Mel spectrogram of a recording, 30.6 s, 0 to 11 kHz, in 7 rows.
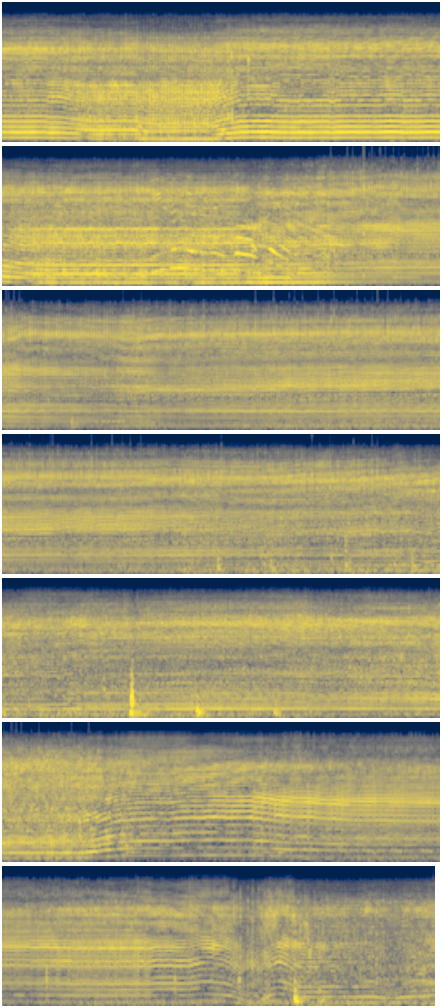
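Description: Merco 61 two-stroke glow engine of a radio-controlled nitro model boat running at speed, its pitch rising and falling as the throttle is opened and eased in the first few seconds and again about three-quarters of the way through, with a long steady high-revving run between.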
